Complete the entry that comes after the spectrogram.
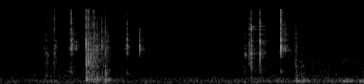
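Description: A utility knife with a steel blade and green handle scrapes and shaves thin layers off a small, solid, translucent orange glycerin soap bar held in one hand. About nine short, crisp, bright scraping clicks come in two clusters separated by a quiet pause, each stopping almost instantly over a faint background hiss.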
